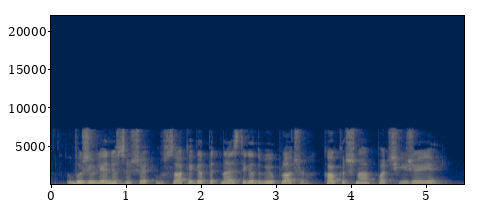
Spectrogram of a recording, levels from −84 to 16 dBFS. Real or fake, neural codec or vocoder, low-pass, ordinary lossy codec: real; none; 7.2 kHz; MP3, 48 kbps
